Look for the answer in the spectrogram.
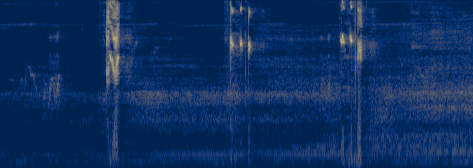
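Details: Lovebird luring call to prompt other lovebirds: three bursts of sharp, piercing squeaks, the later two each a rapid triple, over steady low hum.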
